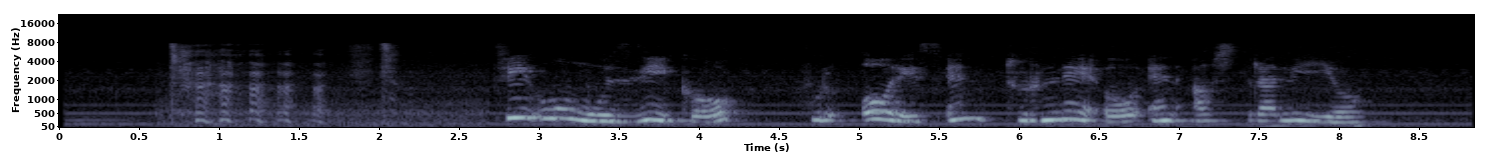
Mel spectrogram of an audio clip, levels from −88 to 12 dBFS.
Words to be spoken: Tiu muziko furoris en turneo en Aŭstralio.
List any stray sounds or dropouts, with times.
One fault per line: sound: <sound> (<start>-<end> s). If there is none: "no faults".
sound: laugh (0.7-2.2 s)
